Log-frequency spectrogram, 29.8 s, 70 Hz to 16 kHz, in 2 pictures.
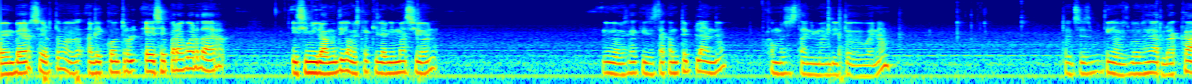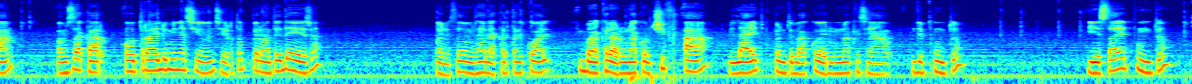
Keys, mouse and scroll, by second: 0.9 ctrl+s, 3.9-4.5 drag, 5.3 space, 10.4 space, 12.0-12.8 drag, 14.0-14.4 drag, 15.2 click, 16.7 click, 21.4 click, 23.0 shift+a, 26.4 click, 29.7 click.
